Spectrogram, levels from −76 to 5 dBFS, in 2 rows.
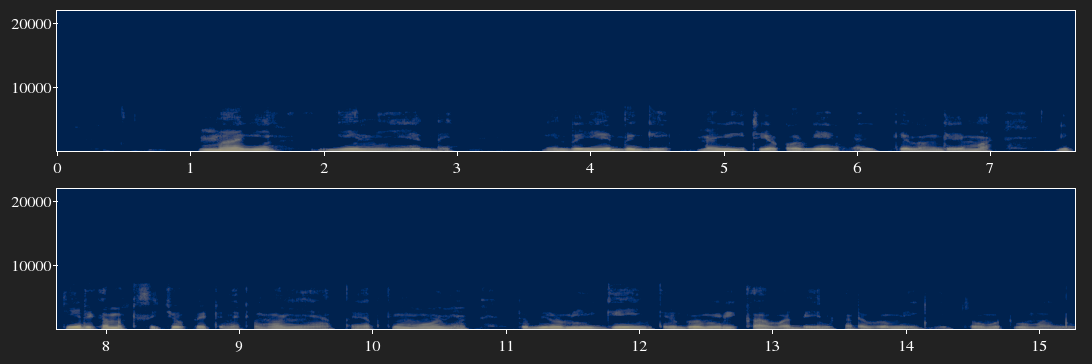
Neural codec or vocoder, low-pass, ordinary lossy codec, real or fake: codec, 16 kHz, 2 kbps, FreqCodec, larger model; 7.2 kHz; none; fake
